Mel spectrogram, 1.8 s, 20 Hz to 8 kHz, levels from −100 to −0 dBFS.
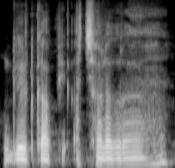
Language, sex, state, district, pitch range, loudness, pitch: Hindi, male, Uttar Pradesh, Gorakhpur, 100-105 Hz, -20 LUFS, 105 Hz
